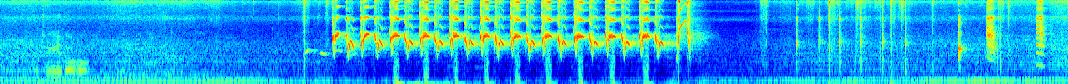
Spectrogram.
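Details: Starling or myna song used as master training audio for other songbirds: a fast, regular run of loud, sharp, wavering whistled notes, about three per second, after a soft opening, followed by scattered clicks and quieter chips.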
